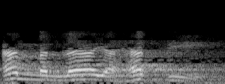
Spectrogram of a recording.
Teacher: والوجه الثاني لهما فتح الهاء وتشديد الدال أمن لا يهدي، ولهما أيضا وجه ثالث وهو اختلاس الفتحة أي فتحة الهاء هكذا.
